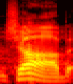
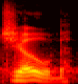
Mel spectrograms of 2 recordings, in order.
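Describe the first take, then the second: First: The vowel is short, rhyming with lob. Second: The vowel is long, rhyming with robe. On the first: It means work or employment. The speaker calls it wrong. "not Job" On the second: It names the book of the Bible. The speaker calls it right. "I think you're talking about the book of Job"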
